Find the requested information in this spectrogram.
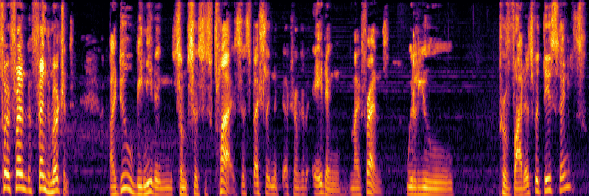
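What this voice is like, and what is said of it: Funny draconic character accent. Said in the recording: “Zubari voice ... Your draconic accent is funny.”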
